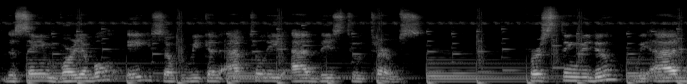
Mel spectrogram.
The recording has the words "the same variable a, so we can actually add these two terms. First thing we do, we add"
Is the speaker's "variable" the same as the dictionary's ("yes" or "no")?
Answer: yes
